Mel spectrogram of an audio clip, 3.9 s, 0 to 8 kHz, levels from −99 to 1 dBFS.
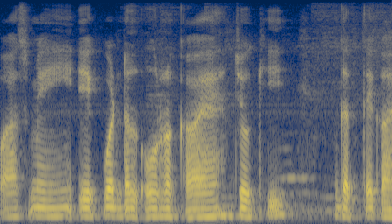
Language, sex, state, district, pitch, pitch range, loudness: Hindi, male, Uttar Pradesh, Shamli, 110 Hz, 105-110 Hz, -20 LUFS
